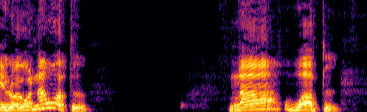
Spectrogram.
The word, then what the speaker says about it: náhuatl: Hay una diferencia sutil, pero importante de pronunciación. Así que recuerden, esta W no es vocálica, es consonántica, es una consonante. Mientras que esta forma de escribir, pues es vocálica porque la H no pronuncia.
